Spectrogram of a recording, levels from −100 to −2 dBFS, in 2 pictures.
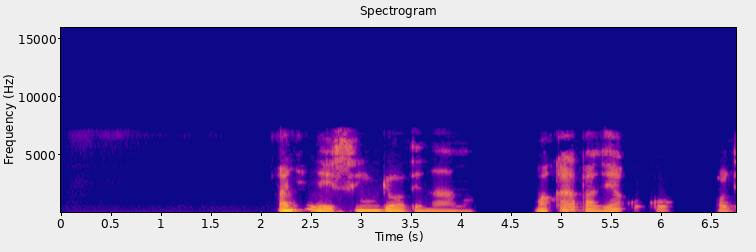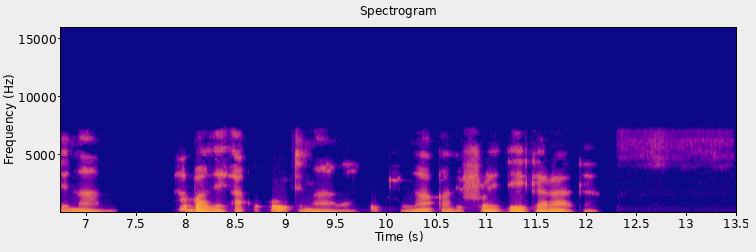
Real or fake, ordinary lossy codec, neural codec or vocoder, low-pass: fake; MP3, 64 kbps; codec, 16 kHz, 8 kbps, FunCodec, trained on Chinese and English, 25 frames a second; 7.2 kHz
